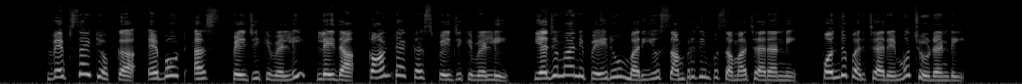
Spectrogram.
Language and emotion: Telugu, neutral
